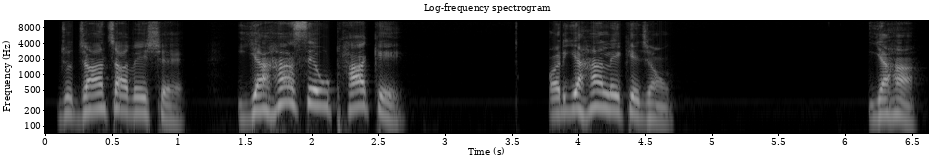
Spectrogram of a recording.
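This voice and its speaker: A man with a high-pitched, darkish voice teaches a physics class, captured in studio quality with no echo. He keeps asking his students questions and acts out the voices of students who might be asking them.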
